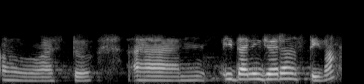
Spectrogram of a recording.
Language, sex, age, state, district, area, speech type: Sanskrit, female, 18-30, Kerala, Kozhikode, urban, conversation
